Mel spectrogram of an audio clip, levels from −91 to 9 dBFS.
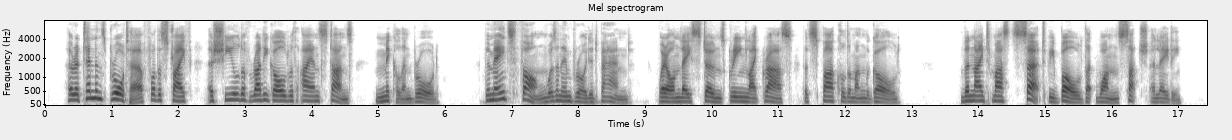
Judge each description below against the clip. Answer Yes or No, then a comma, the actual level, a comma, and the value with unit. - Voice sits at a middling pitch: Yes, medium, 150 Hz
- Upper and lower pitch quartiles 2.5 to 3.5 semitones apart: No, average, 5.3 semitones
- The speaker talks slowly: No, average, 160 wpm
